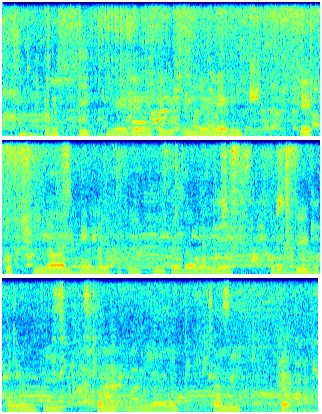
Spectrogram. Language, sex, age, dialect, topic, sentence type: Hindi, male, 25-30, Hindustani Malvi Khadi Boli, agriculture, statement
